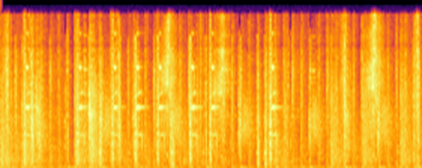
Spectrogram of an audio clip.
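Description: Gunfire in The Precinct, a police video game: rapid, dense bursts of shots crackling almost continuously, loud and close, with no pauses long enough for quiet.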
